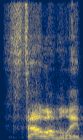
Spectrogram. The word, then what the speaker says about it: Felumlee: Felumlee, but that's okay. Felumlee. I gotta like write some notes down on pronunciation.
